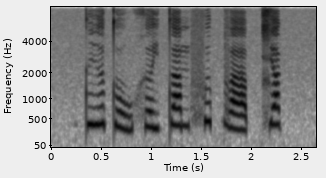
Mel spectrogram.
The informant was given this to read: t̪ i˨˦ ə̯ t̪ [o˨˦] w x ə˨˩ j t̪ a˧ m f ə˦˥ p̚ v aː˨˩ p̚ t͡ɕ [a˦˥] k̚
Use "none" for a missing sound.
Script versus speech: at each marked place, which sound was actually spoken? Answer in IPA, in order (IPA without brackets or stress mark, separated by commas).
o˧˩, a˦˥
